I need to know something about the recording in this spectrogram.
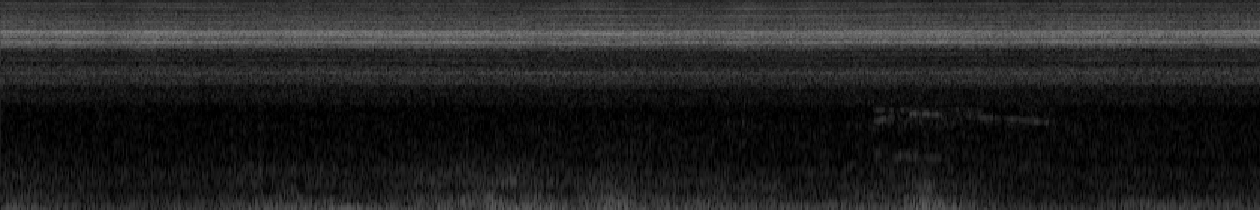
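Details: A chorus of cicadas singing in summer fills the air with a continuous, hissing high buzz, layered in several shrill tones and never letting up; low wind or distant traffic rumbles faintly underneath.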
